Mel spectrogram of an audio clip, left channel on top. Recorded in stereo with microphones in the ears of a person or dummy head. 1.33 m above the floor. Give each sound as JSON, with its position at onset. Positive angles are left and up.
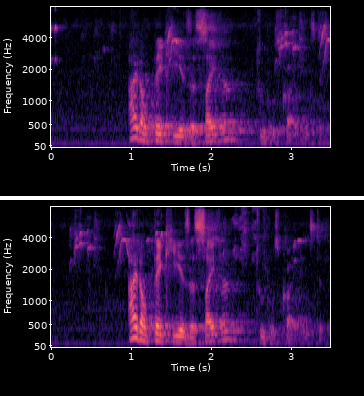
{"t": 1.0, "sound": "a man speaking", "side_deg": -80, "distance_m": 0.5}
